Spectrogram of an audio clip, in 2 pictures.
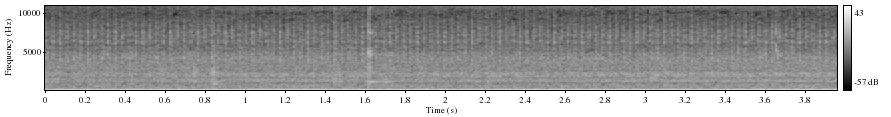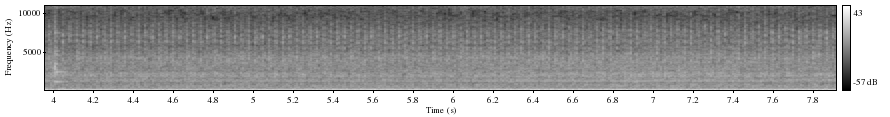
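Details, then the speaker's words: Sleeper turbo Honda making 300 lb-ft of torque. A deep, steady idle hum stays even for eight seconds with no stumbles or skips, running smoothly and factory-like. "This thing is so freaking smooth. I'm telling you, like, I say this all the time, but you wouldn't know unless you saw this car in person, guys. This thing is like factory, but it makes 300 foot-pounds of torque."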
